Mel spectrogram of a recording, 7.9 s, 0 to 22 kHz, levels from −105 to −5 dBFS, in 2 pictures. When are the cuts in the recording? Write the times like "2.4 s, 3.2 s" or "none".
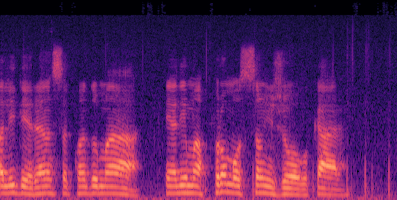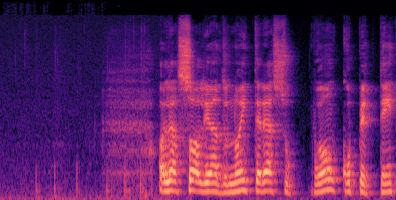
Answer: none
